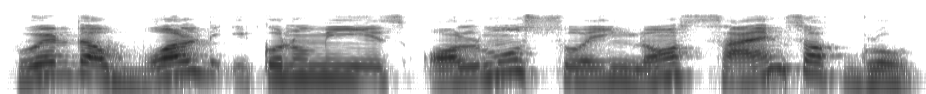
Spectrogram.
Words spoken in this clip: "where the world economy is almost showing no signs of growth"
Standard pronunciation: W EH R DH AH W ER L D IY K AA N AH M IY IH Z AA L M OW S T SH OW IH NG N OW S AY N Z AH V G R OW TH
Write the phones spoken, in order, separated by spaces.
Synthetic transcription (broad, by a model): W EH R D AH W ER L D IY K AA N AH M IY IH Z AA L M OW S T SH OW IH NG L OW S AY N S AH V G R OW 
